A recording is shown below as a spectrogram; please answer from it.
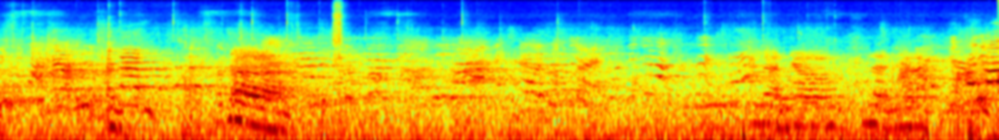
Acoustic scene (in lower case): residential area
